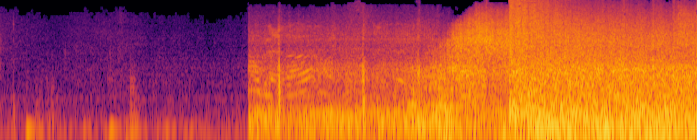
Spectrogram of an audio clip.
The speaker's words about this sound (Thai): ก็เป็นนาทีของการโจมตีที่เกิดขึ้นนะครับ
